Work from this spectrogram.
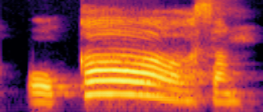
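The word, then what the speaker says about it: おかあさん: Tuh dibacanya jadi okasang. Bukan okasang tapi o kasang. K panjang ya.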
